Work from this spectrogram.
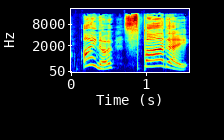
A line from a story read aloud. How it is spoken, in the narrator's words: exclaimed Loretta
